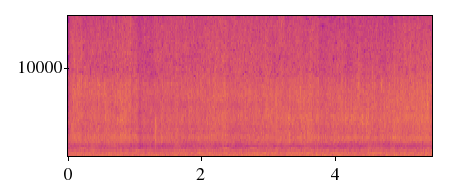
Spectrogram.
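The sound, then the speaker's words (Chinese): Mushrooms are stir-fried after crushed garlic has been sautéed, giving a loud, continuous sizzle with a steady crackling hiss throughout and no talk over it. “那爆香以后呢，我们再把那个羊菇下去炒。”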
